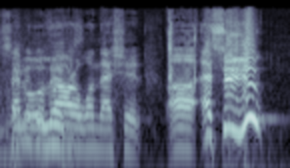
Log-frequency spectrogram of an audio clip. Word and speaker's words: Guevara: Guevara? – Sammy Guevara.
